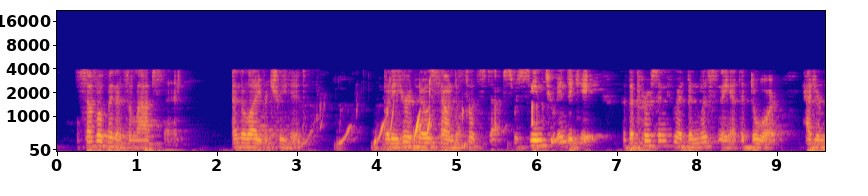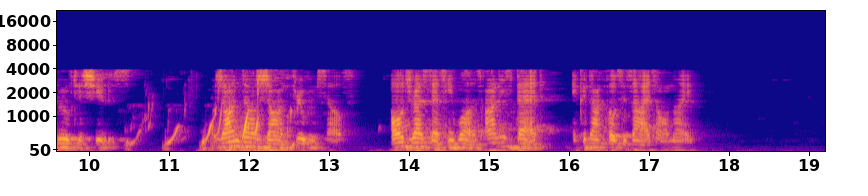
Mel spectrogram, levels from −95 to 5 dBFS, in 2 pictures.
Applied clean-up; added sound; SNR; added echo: classical method WPE with log-MMSE.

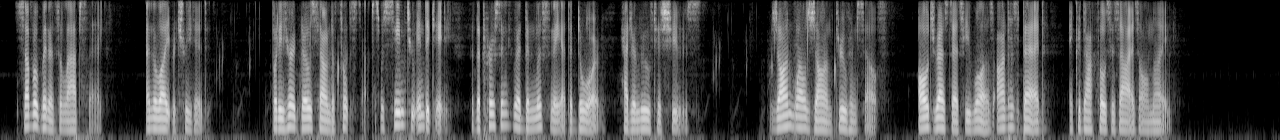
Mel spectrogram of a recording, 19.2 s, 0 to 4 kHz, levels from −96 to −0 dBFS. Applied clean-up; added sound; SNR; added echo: neural separator model SepFormer WHAMR!.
